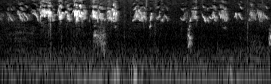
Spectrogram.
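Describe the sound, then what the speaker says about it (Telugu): Young chicks peep and chirp busily while being fed, a dense run of bright, overlapping calls close by with no voices. "మా బుద్ధి కోడి పిల్లలకు కొంచెం వేస్తాను, చూడండి అవి ఎలా తింటాయో."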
